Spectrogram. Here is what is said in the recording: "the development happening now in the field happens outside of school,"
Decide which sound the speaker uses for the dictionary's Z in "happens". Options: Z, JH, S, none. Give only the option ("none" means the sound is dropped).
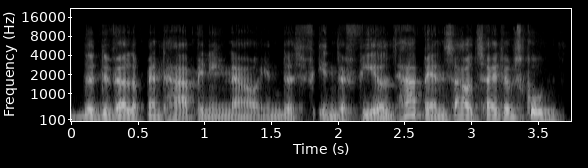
S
